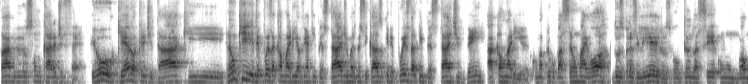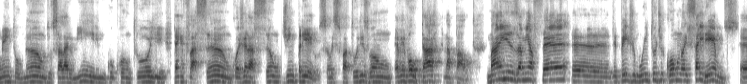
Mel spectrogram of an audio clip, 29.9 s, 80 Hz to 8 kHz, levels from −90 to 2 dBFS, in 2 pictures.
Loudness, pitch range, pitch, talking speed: -23 LUFS, 130-155 Hz, 140 Hz, 155 wpm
